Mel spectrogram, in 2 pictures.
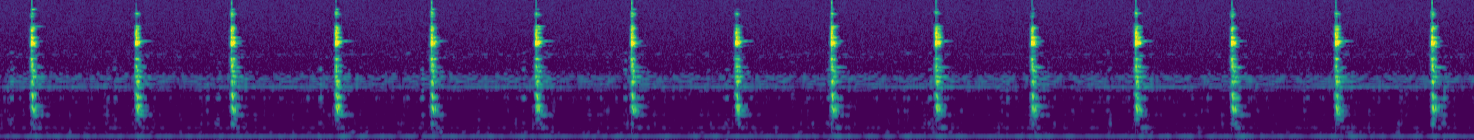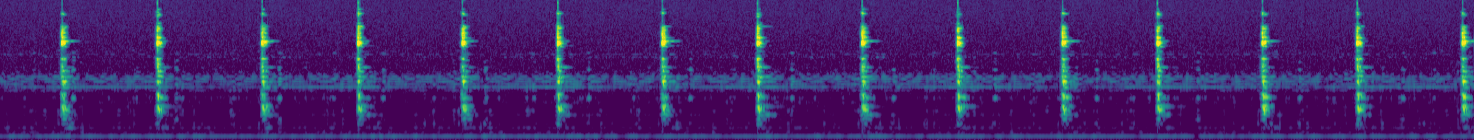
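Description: A clock ticking steadily, one short sharp tick about every second, over a faint low hum.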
